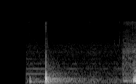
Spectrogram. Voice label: voice message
